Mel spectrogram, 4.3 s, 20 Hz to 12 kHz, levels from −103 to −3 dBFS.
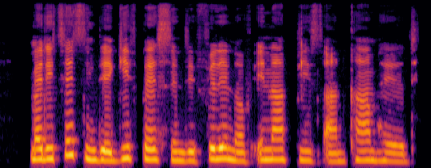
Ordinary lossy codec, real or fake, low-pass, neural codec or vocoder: none; real; 10.8 kHz; none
